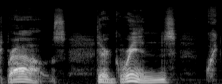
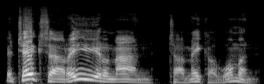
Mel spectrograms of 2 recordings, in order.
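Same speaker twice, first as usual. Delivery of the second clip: gruff barking man; 5 dB louder than usual. Acted. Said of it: "Beebe barks".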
